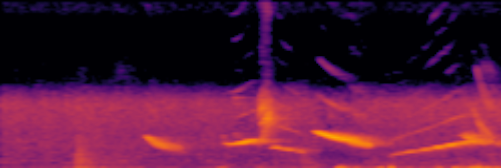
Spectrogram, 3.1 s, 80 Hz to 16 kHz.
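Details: Great thrush singing at 11:48 in the morning: clear whistled phrases, some rising and some falling, with a sharp upslurred note among them, over low rumbling noise.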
